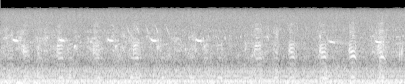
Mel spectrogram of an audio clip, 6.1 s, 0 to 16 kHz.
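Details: Several Egyptian geese call on the dam banks at Djuma Game Reserve, Sabi Sand, South Africa, during a 5 PM sunset drive on 4 September 2017. They honk and cackle in a busy overlapping chorus of harsh, repeated calls over a steady low engine hum.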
